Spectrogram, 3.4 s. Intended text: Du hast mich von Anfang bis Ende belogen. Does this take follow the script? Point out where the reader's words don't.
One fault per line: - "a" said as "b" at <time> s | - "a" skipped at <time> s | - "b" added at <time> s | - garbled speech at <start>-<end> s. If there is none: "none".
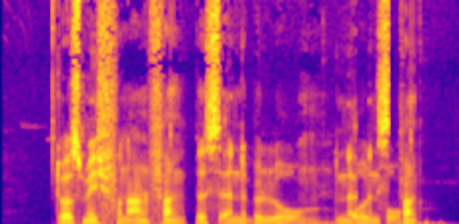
- garbled speech at 2.5-3.1 s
